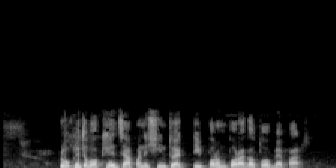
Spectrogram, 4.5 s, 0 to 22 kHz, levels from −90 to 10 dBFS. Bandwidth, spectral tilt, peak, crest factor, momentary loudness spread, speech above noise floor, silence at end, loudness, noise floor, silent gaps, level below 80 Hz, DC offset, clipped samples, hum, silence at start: 7.6 kHz; -6.5 dB/octave; 0 dBFS; 16 dB; 7 LU; 44 dB; 0.5 s; -16 LUFS; -59 dBFS; none; -50 dBFS; under 0.1%; under 0.1%; none; 0.8 s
